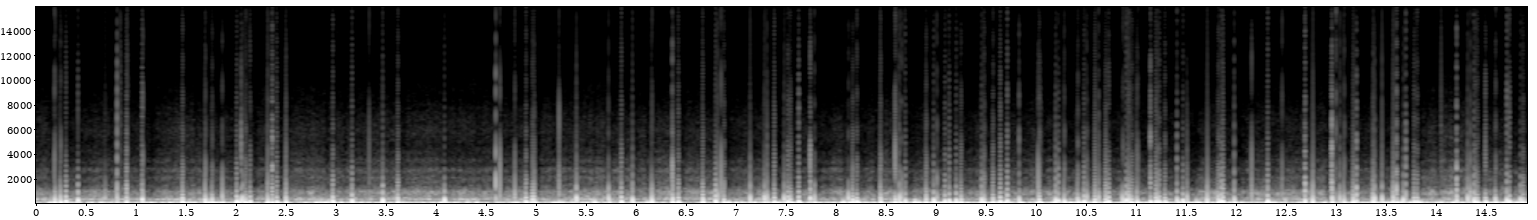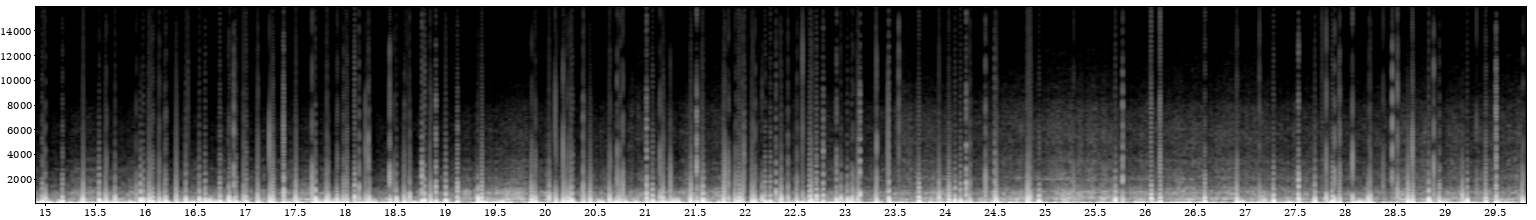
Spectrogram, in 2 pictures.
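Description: Moving passenger train heard from inside the coach: a loud, steady rumble with dense crackling rattle throughout.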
